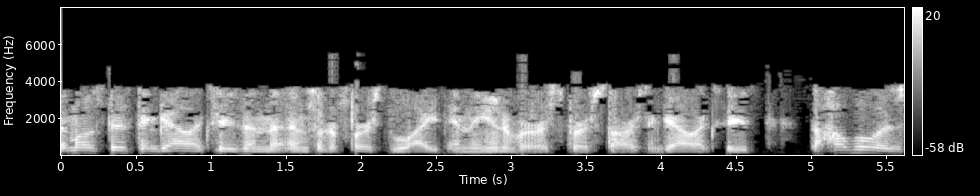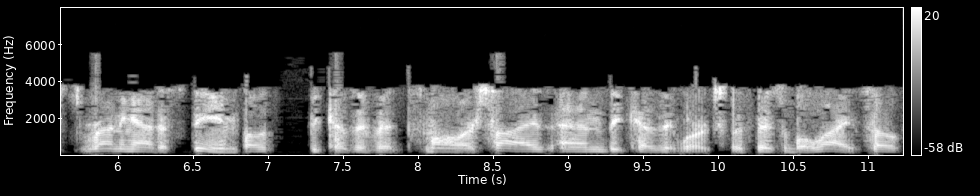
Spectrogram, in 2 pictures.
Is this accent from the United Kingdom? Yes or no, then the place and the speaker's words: yes; United Kingdom; I grew up in Britain, which doesn't have a lot of starry skies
